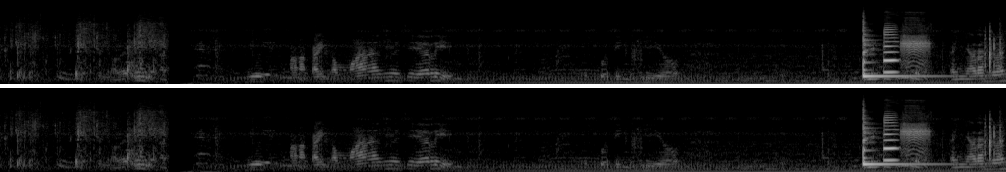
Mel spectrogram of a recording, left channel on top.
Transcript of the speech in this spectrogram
Yuk. Anak kain kemana sih si Eli? Puting kio. Kain nyaran jalan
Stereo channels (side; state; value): both; identical; correlation 1.00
